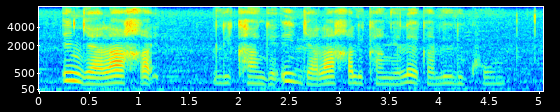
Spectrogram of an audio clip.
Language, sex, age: Xhosa, female, 23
